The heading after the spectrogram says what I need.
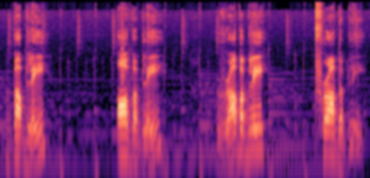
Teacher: You put the stress on the first part of the word. And you say pro.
